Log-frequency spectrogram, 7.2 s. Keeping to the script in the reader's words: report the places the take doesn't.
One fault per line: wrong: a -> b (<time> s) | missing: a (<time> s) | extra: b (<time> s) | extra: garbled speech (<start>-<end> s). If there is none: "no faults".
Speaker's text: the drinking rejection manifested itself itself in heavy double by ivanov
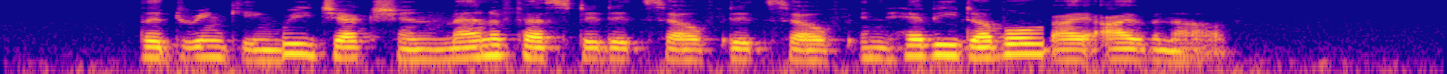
no faults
